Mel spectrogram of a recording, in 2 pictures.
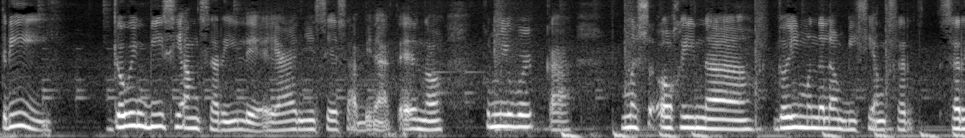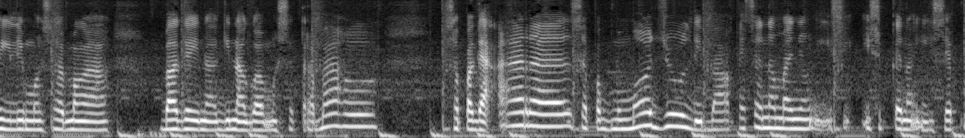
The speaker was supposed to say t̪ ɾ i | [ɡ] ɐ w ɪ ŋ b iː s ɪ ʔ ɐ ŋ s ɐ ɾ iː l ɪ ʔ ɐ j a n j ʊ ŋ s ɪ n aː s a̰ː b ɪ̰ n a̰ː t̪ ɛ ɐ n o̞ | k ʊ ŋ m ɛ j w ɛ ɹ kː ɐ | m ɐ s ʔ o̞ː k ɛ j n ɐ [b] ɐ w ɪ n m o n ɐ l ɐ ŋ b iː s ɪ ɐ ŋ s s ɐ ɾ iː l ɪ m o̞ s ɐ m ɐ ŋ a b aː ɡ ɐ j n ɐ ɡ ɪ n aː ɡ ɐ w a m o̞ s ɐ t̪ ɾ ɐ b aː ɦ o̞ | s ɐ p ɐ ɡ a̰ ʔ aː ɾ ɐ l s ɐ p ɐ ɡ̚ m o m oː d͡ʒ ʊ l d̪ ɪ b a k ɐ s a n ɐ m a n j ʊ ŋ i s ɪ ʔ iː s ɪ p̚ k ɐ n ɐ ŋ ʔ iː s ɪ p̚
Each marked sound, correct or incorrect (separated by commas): correct, incorrect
